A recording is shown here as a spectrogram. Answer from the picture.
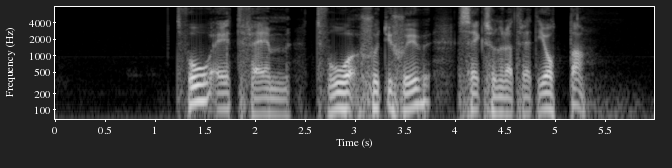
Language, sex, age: Swedish, male, 53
